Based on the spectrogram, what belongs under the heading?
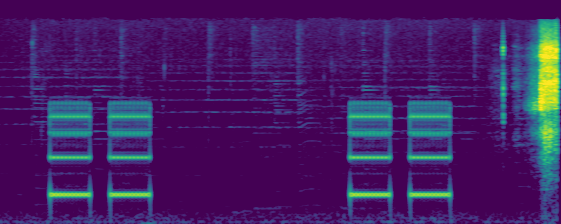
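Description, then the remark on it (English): Two pairs of electronic ringback tones, each a double burst, separated by a pause of quiet line hiss, from an outgoing phone call waiting to be answered. “Let's phone KFM's number. Let's see what happens when they put us on hold.”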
